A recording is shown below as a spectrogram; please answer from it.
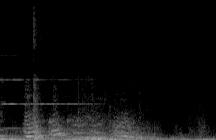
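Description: Otis hydraulic elevator's doors sliding open at a floor stop, with a wavering whine from the door mechanism over a low steady hum in the car. The whine ends in a falling tone at about three seconds.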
